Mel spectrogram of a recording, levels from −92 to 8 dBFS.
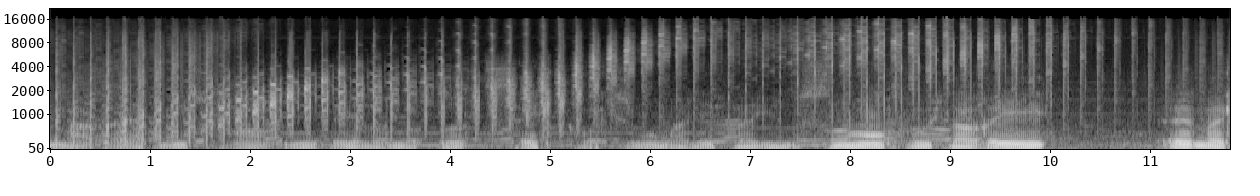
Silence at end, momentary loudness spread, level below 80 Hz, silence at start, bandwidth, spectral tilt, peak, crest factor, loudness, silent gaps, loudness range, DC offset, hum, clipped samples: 0 s; 14 LU; -24 dBFS; 0 s; 17 kHz; -5 dB/octave; -2 dBFS; 16 dB; -18 LUFS; none; 8 LU; under 0.1%; none; under 0.1%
